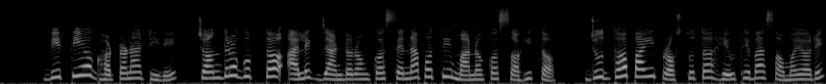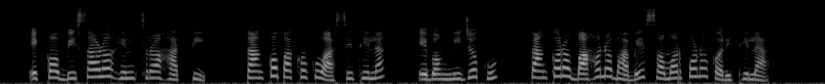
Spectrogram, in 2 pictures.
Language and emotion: Odia, neutral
